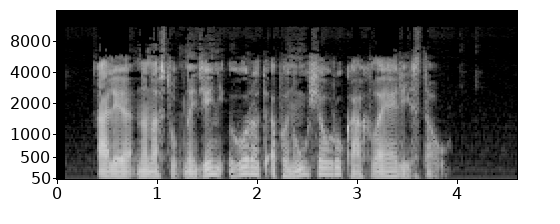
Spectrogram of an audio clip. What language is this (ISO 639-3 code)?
bel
